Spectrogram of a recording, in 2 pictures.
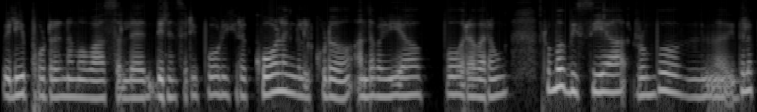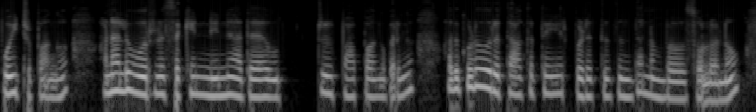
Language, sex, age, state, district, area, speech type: Tamil, female, 45-60, Tamil Nadu, Nilgiris, urban, spontaneous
